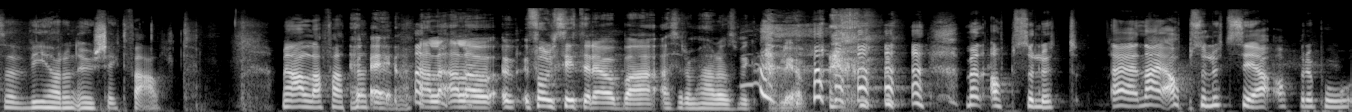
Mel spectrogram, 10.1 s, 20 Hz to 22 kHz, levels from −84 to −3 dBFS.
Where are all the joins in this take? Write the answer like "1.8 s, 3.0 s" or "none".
3.1 s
